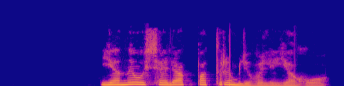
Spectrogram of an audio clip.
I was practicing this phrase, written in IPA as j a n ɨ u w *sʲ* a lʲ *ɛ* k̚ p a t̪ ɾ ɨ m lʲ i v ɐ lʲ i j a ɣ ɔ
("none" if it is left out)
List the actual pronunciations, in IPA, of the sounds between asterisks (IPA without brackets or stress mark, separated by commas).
sʲ, a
